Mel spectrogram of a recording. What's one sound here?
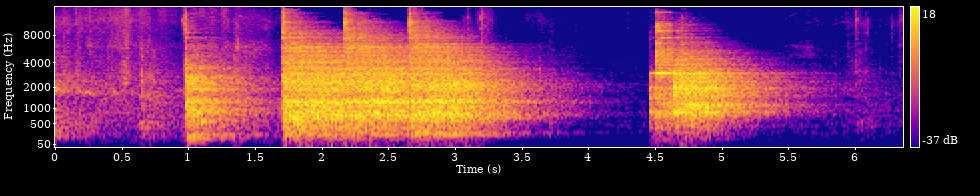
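A hammer strikes metal with ringing clangs.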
